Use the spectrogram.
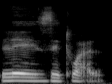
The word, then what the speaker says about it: les étoiles: À cause du E accent aigu, à cause de la voyelle, on doit prononcer le S et faire une liaison avec le son Z. Donc les étoiles.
